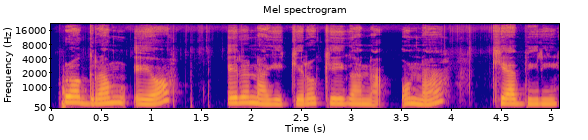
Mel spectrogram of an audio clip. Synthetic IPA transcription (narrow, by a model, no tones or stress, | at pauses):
pɾɔɡɾamuʔejɔ | eɾenaɣekeɾokeiɣana̰ | ona | kʰeaðiɾi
